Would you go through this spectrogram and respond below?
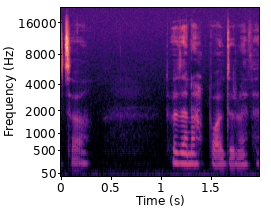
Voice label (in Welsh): "nabod", Welsh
